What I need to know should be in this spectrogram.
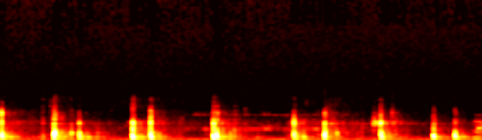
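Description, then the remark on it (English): Sharp knocks strike a window in uneven bursts of two or three, about ten raps in all, moderately loud over a low steady hum with no voices. “Sounds like somebody hitting a window.”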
